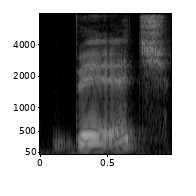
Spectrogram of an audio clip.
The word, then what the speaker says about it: bitch: próxima esse palavrão aqui bitch é mais PR bitch do que PR Beach weather bitch muitos se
